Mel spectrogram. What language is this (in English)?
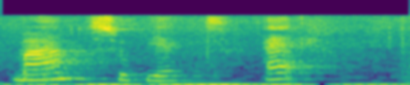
Danish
